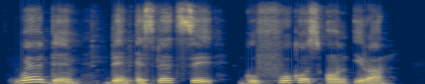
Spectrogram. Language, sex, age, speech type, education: Nigerian Pidgin, male, 30-45, spontaneous, tertiary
